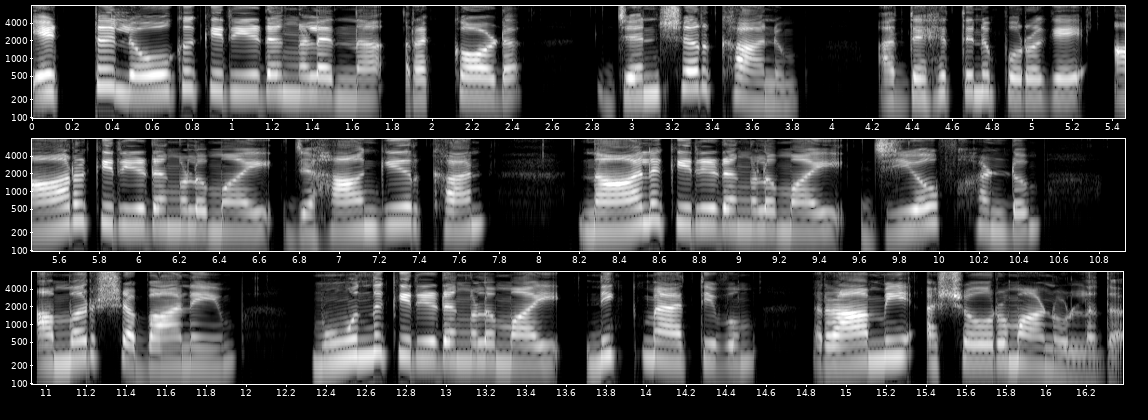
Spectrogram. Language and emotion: Malayalam, neutral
